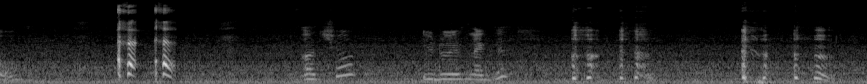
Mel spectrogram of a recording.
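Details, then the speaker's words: 4-month-old baby fake coughing: short, soft deliberate cough sounds between babbling vocalizations, a playful imitation cough, with adults laughing. "huh how do you do that how do you fake cough huh like this"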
